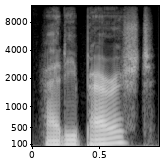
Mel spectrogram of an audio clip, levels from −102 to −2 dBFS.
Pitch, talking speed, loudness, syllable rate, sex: 110 Hz, 190 wpm, -20 LUFS, 6.9 syllables/s, male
